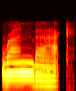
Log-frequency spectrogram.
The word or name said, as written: runback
